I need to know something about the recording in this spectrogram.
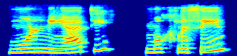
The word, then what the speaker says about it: Murniati Mukhlisin: Murniati Mukhlisin.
